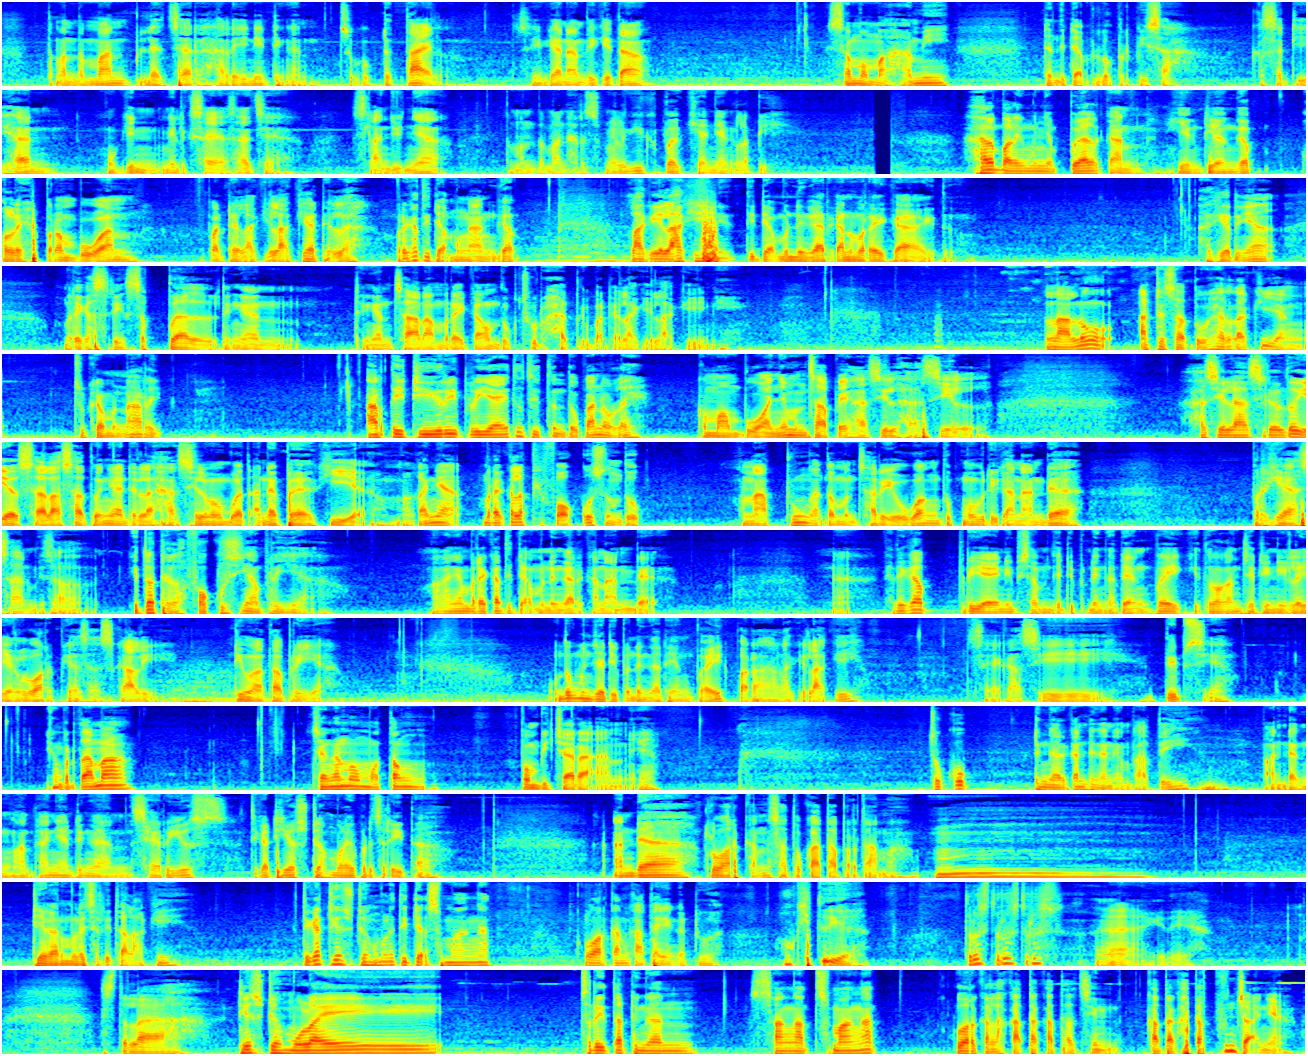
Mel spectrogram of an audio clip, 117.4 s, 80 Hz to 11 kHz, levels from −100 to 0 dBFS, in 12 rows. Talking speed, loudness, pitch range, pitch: 105 wpm, -23 LUFS, 80-105 Hz, 90 Hz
